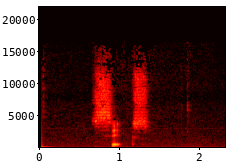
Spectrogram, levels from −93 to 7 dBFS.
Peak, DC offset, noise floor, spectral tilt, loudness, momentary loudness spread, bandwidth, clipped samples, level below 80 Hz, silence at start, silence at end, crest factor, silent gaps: -22 dBFS; under 0.1%; -68 dBFS; -0.5 dB/octave; -40 LUFS; 20 LU; 16.5 kHz; under 0.1%; -66 dBFS; 0 s; 0.1 s; 24 dB; none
